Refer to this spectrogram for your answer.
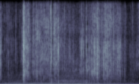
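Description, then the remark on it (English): Dry, brittle crumbling and crunching as a garden hose turned to ash breaks apart in the driveway of a house burned in the deadliest fire in California's history, a steady papery crackle with sharper snaps scattered throughout, fairly quiet and with no voices. “This is what a garden hose turned to ash sounds like.”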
